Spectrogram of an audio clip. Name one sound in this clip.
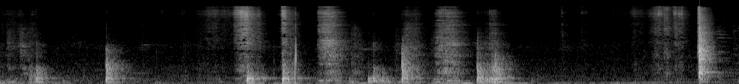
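A cleaver chops through a carrot on a plastic cutting board.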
